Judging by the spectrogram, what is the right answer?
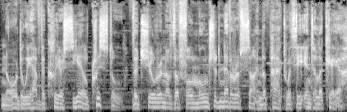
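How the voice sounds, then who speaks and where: An actor playing a weary, cryptic sage in a fantasy game, speaking formally and deliberately with a superior air. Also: male voice, lowish voice, soft background music, close to an everyday voice. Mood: lecturing, superior. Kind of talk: anime-style game voice acting.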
